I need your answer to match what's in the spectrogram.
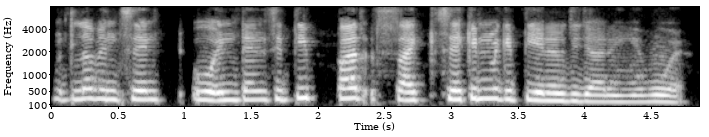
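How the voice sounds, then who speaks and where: A woman's voice: on the high side, fairly even intonation, moderate pace, dark tone, dry recording. A female student politely asking her teacher questions in class. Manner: polite, addresses teacher as sir. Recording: dry, dull lo-fi sound.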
